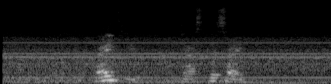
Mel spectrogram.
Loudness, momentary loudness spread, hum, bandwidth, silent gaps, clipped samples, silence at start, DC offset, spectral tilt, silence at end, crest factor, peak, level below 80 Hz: -30 LUFS; 16 LU; none; 16.5 kHz; none; under 0.1%; 0.05 s; under 0.1%; -7.5 dB/octave; 0 s; 22 dB; -8 dBFS; -54 dBFS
